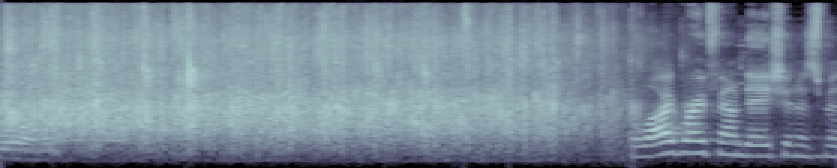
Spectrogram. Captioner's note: applause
